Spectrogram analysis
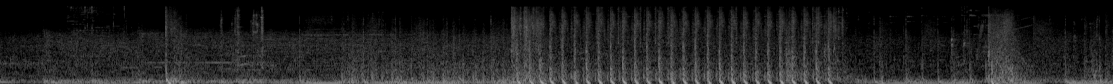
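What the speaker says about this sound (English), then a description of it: "So I've got like an automated sniper rifle, or sniper rifle turret. It's really, really good. It'll just aim at guys and just shoot them down." An automated sniper rifle turret fires at enemies in The Division 2, with a few separate loud shots followed by a fast, evenly spaced burst of gunfire lasting several seconds before it tapers off into single reports.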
